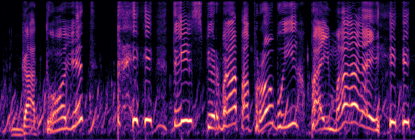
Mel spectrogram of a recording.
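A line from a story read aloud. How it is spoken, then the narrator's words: Giggling old woman. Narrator (Russian): Хихикнула старушка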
